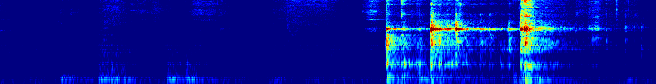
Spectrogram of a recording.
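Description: A glass light fixture cover from a kitchen ceiling light is handled, giving a few soft taps and then several sharp, close glassy clinks and rattles in quick succession, with no talk.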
